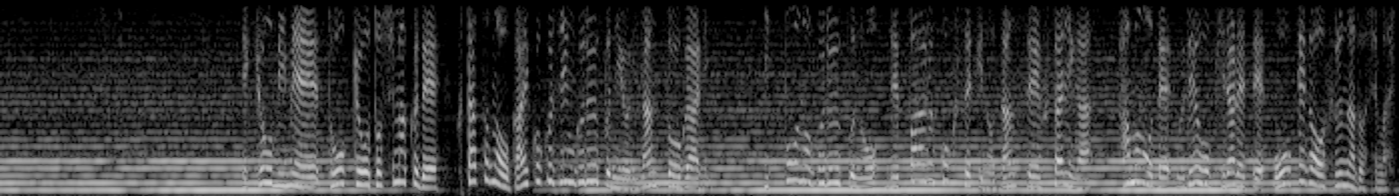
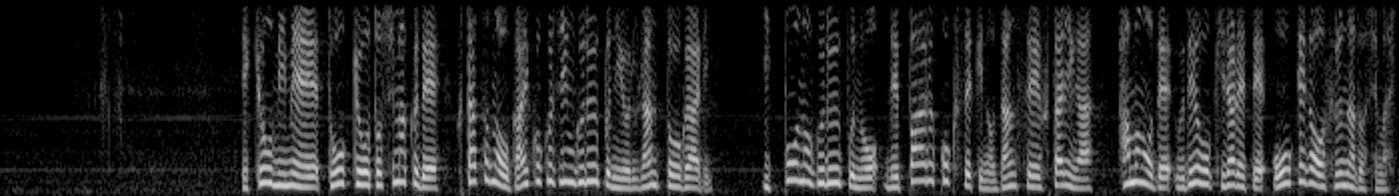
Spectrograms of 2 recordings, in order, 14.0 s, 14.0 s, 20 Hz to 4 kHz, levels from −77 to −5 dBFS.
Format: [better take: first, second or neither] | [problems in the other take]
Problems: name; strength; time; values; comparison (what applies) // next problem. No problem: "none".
second | background sound (Bowed string instrument); as loud as the speech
